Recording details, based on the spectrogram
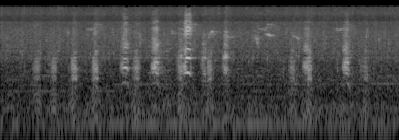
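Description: Flamingos give short, nasal, goose-like honks, about a dozen in six seconds at an uneven pace, over a faint steady hiss.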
